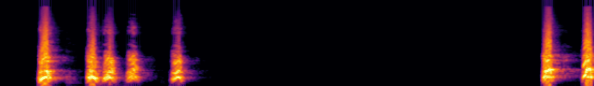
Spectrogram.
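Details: A dog barks in a quick burst of five sharp barks, falls silent for several seconds, then lets out two more loud barks at the end.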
